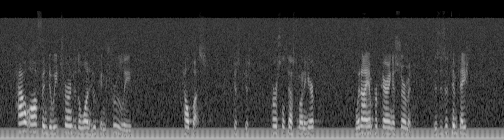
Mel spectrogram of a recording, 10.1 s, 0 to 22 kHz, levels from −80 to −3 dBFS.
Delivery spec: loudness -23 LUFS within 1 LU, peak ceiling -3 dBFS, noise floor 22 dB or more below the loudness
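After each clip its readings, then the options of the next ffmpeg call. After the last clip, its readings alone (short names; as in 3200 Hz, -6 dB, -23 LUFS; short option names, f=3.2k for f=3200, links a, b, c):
hum 60 Hz; harmonics up to 300 Hz; hum level -26 dBFS; noise floor -29 dBFS; noise floor target -48 dBFS; loudness -26.0 LUFS; peak -6.5 dBFS; loudness target -23.0 LUFS
-> -af "bandreject=f=60:t=h:w=4,bandreject=f=120:t=h:w=4,bandreject=f=180:t=h:w=4,bandreject=f=240:t=h:w=4,bandreject=f=300:t=h:w=4"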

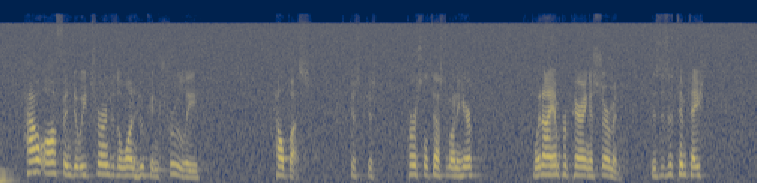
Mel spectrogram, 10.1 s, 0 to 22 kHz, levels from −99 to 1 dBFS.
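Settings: hum none; noise floor -43 dBFS; noise floor target -49 dBFS
-> -af "afftdn=nr=6:nf=-43"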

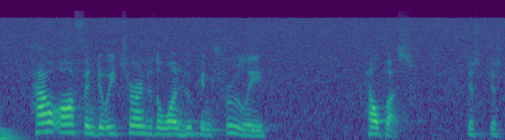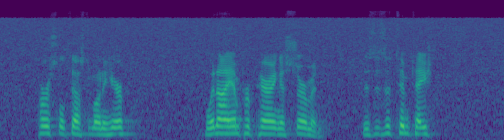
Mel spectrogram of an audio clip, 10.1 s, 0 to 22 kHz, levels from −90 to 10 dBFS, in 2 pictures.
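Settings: noise floor -47 dBFS; noise floor target -49 dBFS
-> -af "afftdn=nr=6:nf=-47"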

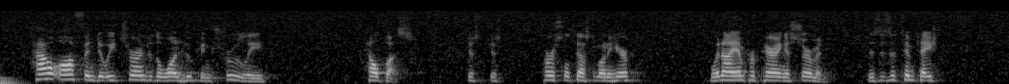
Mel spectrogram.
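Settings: noise floor -51 dBFS; loudness -26.5 LUFS; peak -7.0 dBFS; loudness target -23.0 LUFS
-> -af "volume=3.5dB"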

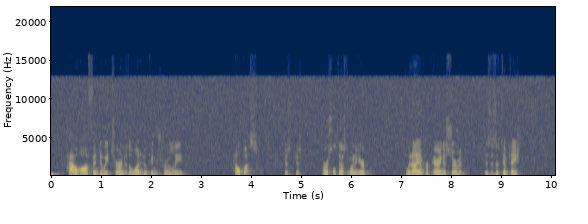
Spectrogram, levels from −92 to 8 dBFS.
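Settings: loudness -23.0 LUFS; peak -3.5 dBFS; noise floor -48 dBFS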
